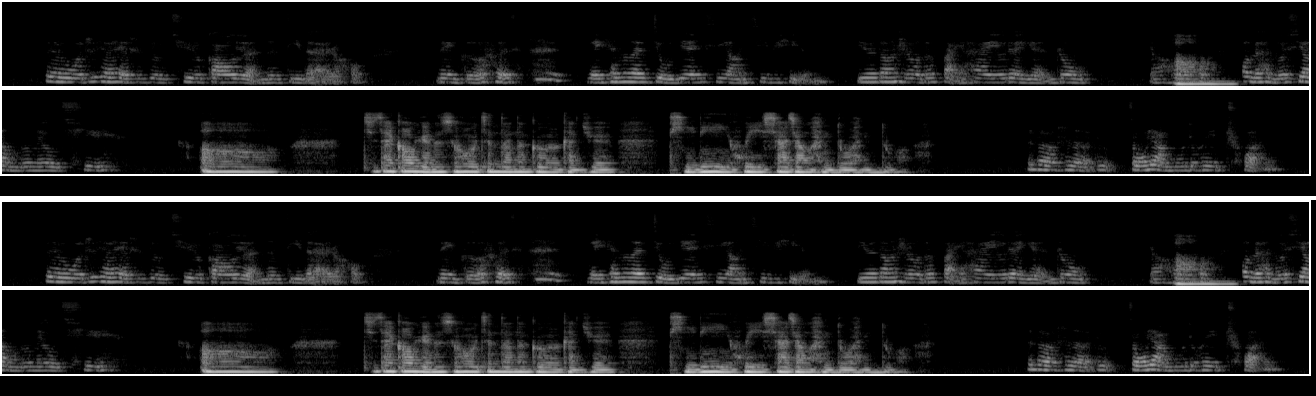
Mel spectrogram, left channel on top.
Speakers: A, on the right; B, on the left.
A: 对，我之前也是就去高原的地带，然后那个 <laughs> 每天都在酒店吸氧气瓶，因为当时我的反应还有点严重，然后后面很多项目都没有去。
B: 哦哦，其实，在高原的时候，真的那个感觉体力会下降很多很多。
A: 是的，是的，就走两步就会喘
